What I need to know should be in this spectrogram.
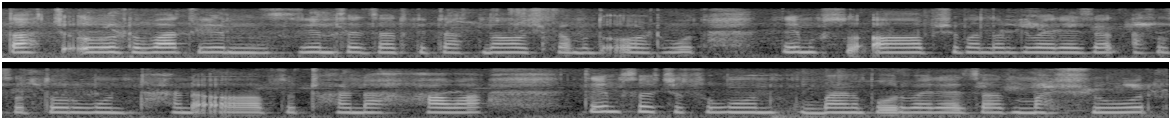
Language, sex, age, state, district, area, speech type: Kashmiri, female, 30-45, Jammu and Kashmir, Bandipora, rural, spontaneous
